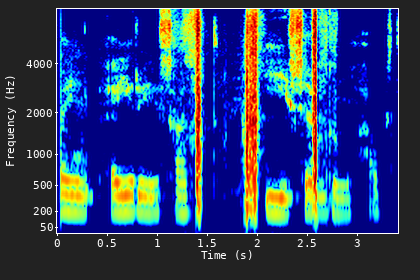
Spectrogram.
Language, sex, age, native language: Icelandic, male, 8, Polish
